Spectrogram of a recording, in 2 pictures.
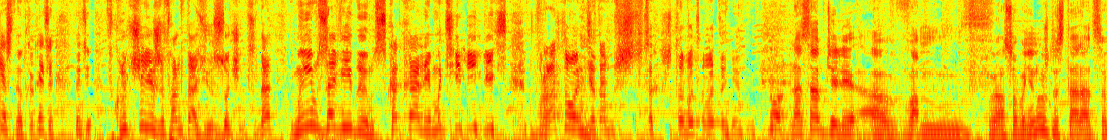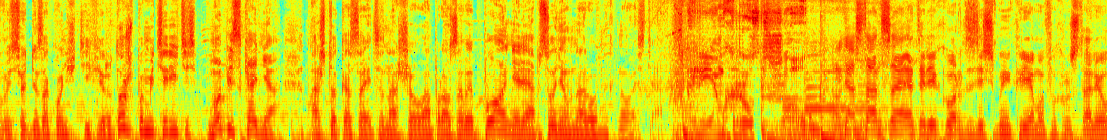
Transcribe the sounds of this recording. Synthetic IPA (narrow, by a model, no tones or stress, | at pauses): esnəjəot̪kɐkajt̪əzaɪtʲɪfklʲʉt͡ɕilʲɪʐɨfɐnt̪azʲɪjʊso̞t͡ɕɪnʲt̪sɨd̪a | imɨimzɐvʲid̪ʊjɪmskɐkalʲɪmətʲɪɾʲilʲɪsʲvrɐt̪onʲtʲɪt̪amʂt̪oʂt̪obɨt̪amɛt̪ənʲɪ | nonɐsaməmdʲelʲɪəvam | ɐso̞bənʲɪnuʐnəst̪ɐɾat̪səvɨsʲɪvo̞dʲnʲəzɐko̞nʲt͡ɕɪ̥tʲɪɪfʲiɾɨt̪o̞ʐɨpəmʲɪtʲɪɾʲitʲɪsʲno̞bʲɪskɐnʲa̰ | ɐʂt̪o̞kɐsajɪt̪sənaʂɨvəvɐpɾo̞səvɨponʲɪlʲɪɐpsudʲɪmvnɐɾo̞d̪nɨxnəvɐ̰sʲtʲa̰xkɾʲemxrust̪ʂo̰wrədʲɪɐst̪ant̪sɨjəɛt̪əɾʲɪko̞rt̪zʲdʲesʲmɨkɾʲeməfɨxrʊst̪alʲ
